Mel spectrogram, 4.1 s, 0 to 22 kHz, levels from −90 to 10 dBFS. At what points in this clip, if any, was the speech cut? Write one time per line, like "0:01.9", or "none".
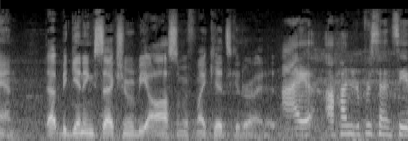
0:02.8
